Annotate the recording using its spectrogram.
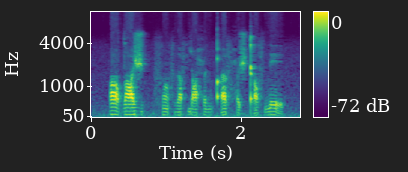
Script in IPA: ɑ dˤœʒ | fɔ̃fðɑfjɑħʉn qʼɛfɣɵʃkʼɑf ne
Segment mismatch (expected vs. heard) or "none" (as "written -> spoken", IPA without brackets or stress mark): ɣ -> ħ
